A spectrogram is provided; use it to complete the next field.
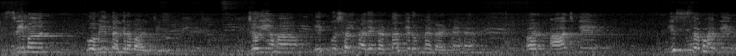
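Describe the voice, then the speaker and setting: Through audible room echo and noticeable background noise, a woman speaks at a high pitch with lively intonation. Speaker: chief speaker at community celebration. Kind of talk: public speech. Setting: stage with audience. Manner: blunt, harsh-toned speech.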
